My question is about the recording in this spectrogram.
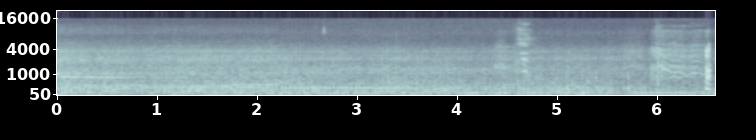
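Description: Motorcycle being ridden at road speed: the engine running steadily under a dense rush of wind and road noise.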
